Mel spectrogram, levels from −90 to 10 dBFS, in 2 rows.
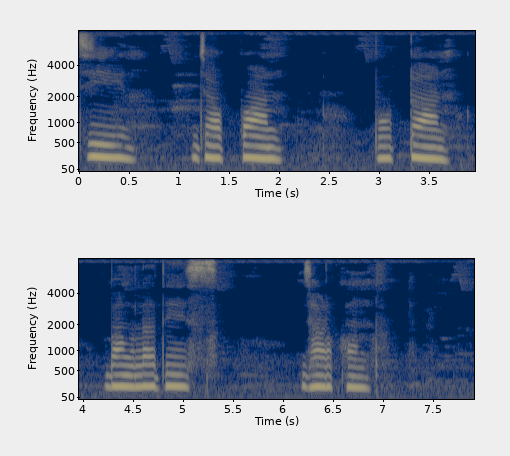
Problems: none marked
